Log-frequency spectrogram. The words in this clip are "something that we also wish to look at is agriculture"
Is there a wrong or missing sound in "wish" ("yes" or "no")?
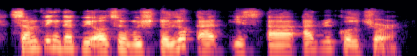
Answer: no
